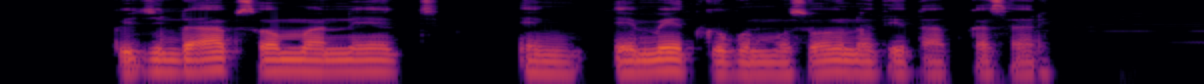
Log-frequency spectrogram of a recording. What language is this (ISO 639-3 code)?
kln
